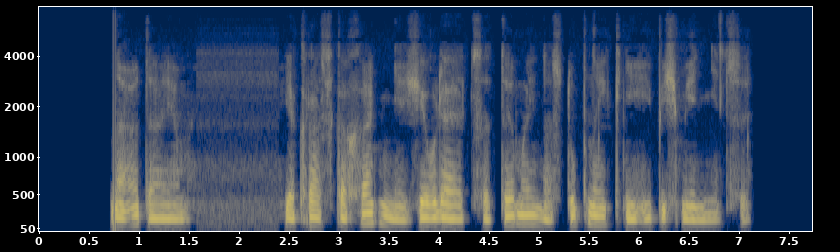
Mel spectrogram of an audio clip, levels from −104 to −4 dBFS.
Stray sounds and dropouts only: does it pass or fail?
pass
